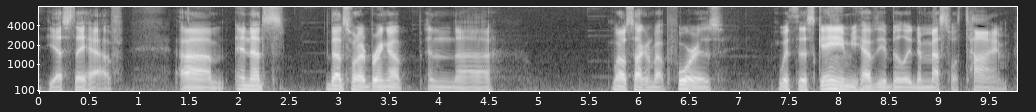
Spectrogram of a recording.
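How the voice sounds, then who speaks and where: A young man with a low, smooth voice chatting casually on a livestream. He rambles through viewer questions with plenty of ums and restarts and laughs easily. The sound is close and dry. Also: a bit bright, no room sound. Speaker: livestream host.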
